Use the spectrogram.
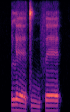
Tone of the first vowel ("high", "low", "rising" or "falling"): low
